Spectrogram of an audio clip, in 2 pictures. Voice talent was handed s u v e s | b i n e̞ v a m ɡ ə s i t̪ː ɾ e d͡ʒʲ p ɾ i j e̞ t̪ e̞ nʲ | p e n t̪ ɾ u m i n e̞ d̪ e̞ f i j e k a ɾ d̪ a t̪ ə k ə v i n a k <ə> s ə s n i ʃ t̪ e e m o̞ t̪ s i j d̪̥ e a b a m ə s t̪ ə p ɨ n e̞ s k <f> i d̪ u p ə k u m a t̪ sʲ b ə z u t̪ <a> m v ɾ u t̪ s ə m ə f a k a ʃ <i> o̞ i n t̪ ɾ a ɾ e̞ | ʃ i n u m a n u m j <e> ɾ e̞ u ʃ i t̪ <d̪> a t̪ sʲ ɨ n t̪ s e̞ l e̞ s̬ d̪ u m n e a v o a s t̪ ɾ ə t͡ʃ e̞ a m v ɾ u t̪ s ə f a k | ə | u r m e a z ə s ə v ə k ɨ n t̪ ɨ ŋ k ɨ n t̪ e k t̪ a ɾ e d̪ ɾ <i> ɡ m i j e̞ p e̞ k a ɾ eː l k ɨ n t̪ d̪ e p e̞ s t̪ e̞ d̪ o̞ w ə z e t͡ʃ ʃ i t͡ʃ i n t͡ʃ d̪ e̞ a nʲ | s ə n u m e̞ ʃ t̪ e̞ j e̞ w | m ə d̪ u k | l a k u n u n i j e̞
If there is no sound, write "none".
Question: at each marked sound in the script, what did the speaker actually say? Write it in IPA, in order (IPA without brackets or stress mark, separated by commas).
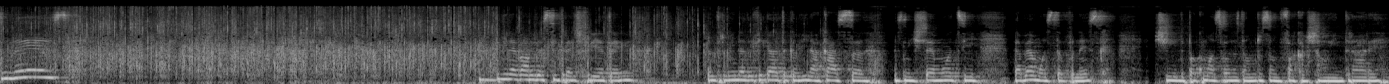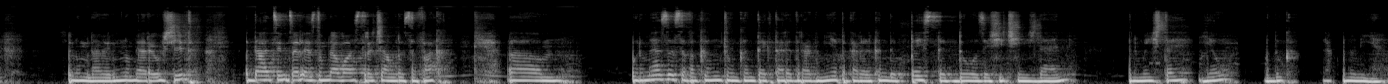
a, ʃ, a, a, a, d̪, a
